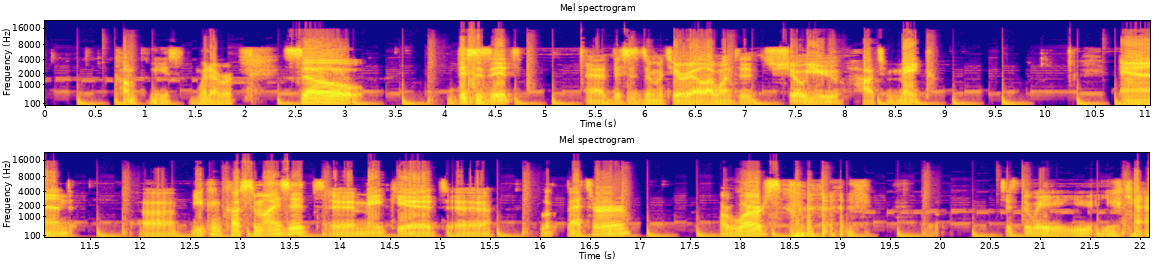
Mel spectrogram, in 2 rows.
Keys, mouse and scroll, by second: 0.1 middle click, 0.4 b, 0.7 click, 1.1 click, 1.3 g, 2.0 click, 2.2 click, 2.4 middle click, 2.8 middle click, 2.9-3.3 scroll, 3.4 right click, 3.6 right click, 3.8-4.6 scroll, 4.6 middle click, 4.6 scroll, 5.2 middle click, 6.4 right click, 6.6 right click, 7.8 middle click, 8.3 middle click, 9.0 right click, 9.1 right click, 9.4 right click, 9.6 right click, 9.8 b, 9.9 click, 10.7 click, 10.8 g, 11.0 x, 12.0 scroll, 12.1 middle click, 12.3 middle click, 12.7-13.4 scroll, 13.5 right click, 13.6 right click, 13.7 x, 14.1 click, 14.6 middle click, 16.5 middle click, 17.2 right click, 18.0 g, 18.8 click, 19.2 click, 20.0 middle click, 20.2 middle click, 20.8 right click, 21.6 right click, 21.9 right click.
